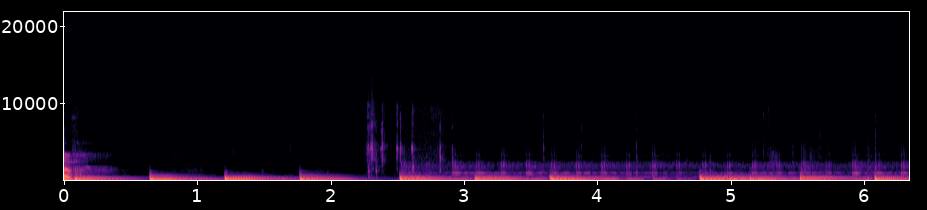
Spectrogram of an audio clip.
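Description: Background music: a run of pitched notes, each starting sharply and dying away, about two a second.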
